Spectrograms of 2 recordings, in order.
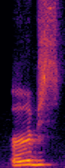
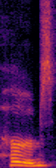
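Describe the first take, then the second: First: "Herbs" said as "erbs", starting on the vowel; herbs, h dropped. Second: "herbs" with a clear h at the front; herbs, h sounded. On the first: Reading a comment on North American speech, "Herbs" as "erbs". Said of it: "Herbs instead of herbs is a North American". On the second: Reading a comment contrasting pronunciations, "herbs" with h sounded. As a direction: say "herbs" as "hurbs", h audible. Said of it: "Herbs instead of herbs". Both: Shown as a demonstration.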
